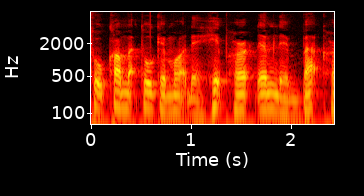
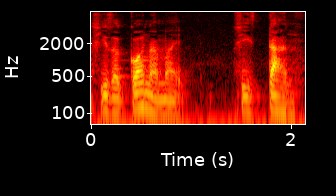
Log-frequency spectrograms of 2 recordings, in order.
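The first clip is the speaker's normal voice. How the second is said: "mate" said as broad Cockney "mite"; Cockney accent; 2 semitones lower than usual. Shown as a demonstration. Switching out of his Benjamin accent to repeat the verdict, in Cockney. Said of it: "put on the, the, the, the Cockney one".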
